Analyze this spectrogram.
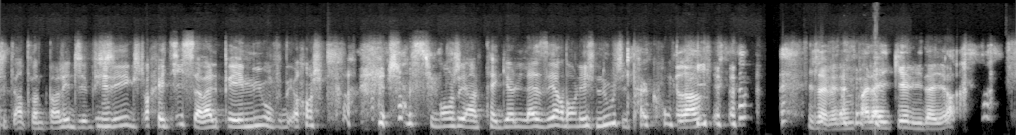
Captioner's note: laugh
